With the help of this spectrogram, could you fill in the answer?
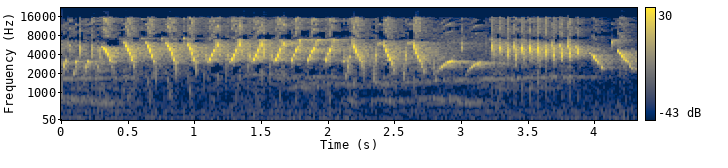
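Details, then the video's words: Singing canary, offered as a master song for white-rumped shamas: a long run of sharp, rapidly repeated downward chips, then rising slurred whistles and a fast high trill at the end. "Suara Burung Kenari"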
